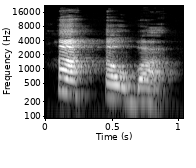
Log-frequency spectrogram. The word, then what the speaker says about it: jojoba: Definitely pronounced jojoba, okay?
